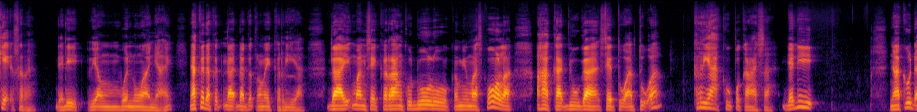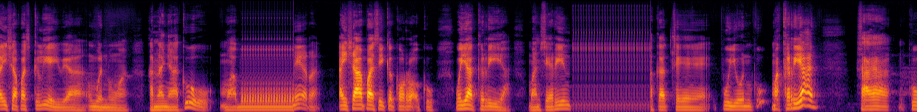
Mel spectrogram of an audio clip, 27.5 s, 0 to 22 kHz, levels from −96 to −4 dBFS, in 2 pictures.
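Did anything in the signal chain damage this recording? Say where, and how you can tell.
Yes. The driver or buffer stage froze twice, from 17.4 to 18.16 s and from 22.36 to 23.52 s, while the hardware kept cycling one 40 ms buffer: a system hang loop. Each stretch becomes a rigid 25 Hz buzz, and roughly 0.7 s and 1 s of audio vanish.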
